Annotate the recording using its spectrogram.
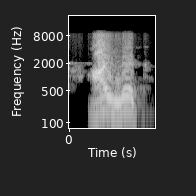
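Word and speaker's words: islet: এরপরে দেখো আই এস এটি। তাহলে দেখ আইলেট আইলেট এখানেও কিন্তু এস এর সাউন্ড আমরা পেলাম না।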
